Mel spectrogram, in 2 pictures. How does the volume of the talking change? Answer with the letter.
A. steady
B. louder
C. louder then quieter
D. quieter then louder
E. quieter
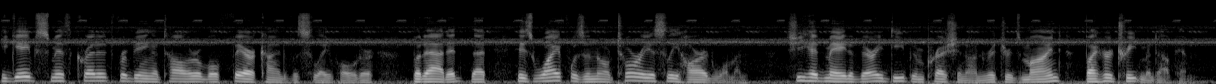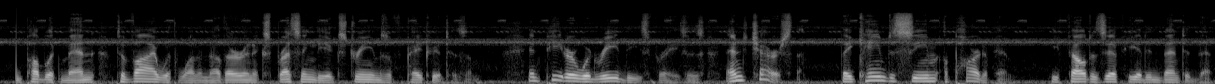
A.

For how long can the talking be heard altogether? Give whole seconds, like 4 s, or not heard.
24 s.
